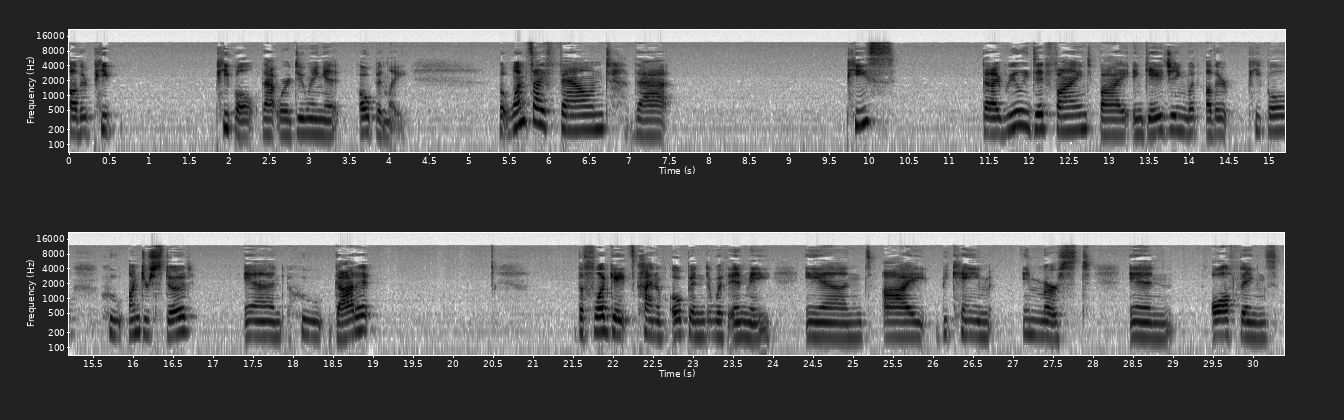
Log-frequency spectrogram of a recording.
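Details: Adult woman who stutters, not recovered from stuttering but from the fear of it; says her stutter is audible on careful listening; stuttering.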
